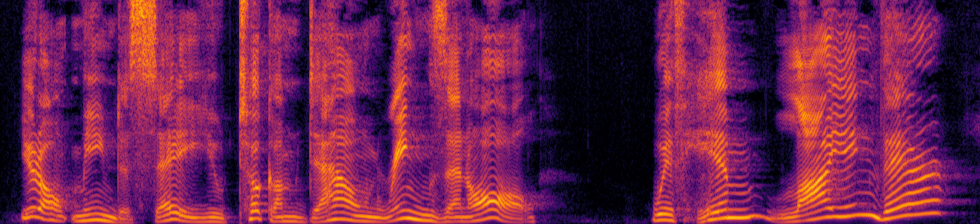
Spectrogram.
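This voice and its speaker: In a put-on character voice, a woman speaks very slowly at a medium pitch with very wide pitch swings against a quiet background. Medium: read story. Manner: sly, haggling.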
